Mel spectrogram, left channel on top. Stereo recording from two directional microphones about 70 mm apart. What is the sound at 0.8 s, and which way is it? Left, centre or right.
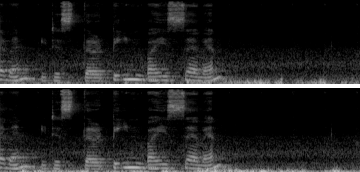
A woman's voice, centre.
